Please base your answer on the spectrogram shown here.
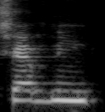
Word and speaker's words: Chevening: Babe, I've had different versions of Chevening in my life, right? Chevening. I mean, a lot. But Chevening.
